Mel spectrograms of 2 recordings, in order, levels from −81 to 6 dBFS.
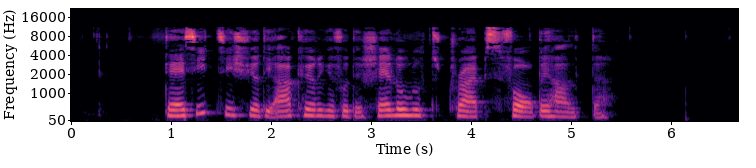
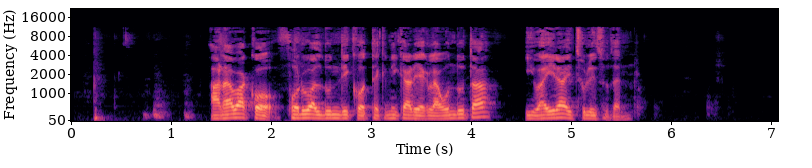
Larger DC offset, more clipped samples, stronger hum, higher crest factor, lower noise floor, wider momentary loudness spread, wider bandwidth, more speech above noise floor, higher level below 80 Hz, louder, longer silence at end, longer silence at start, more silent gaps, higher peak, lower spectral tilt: neither; neither; neither; first, 26 dB vs 18 dB; first, -82 dBFS vs -74 dBFS; first, 18 LU vs 14 LU; about the same, 11.5 kHz vs 11.5 kHz; about the same, 56 dB vs 59 dB; second, -70 dBFS vs -50 dBFS; second, -23 LUFS vs -16 LUFS; second, 1.3 s vs 1.5 s; first, 0.95 s vs 0.25 s; neither; about the same, 0 dBFS vs 0 dBFS; second, -2.5 dB/octave vs -4.5 dB/octave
